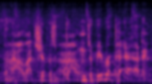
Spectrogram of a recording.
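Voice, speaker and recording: An actor voicing a jovial, boastful sea god who talks in a hearty, brash and theatrical way, in game dialogue. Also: male voice, fairly high pitch, normal speed, a crowd in the background, lightly acted. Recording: game dialogue over loud music.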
